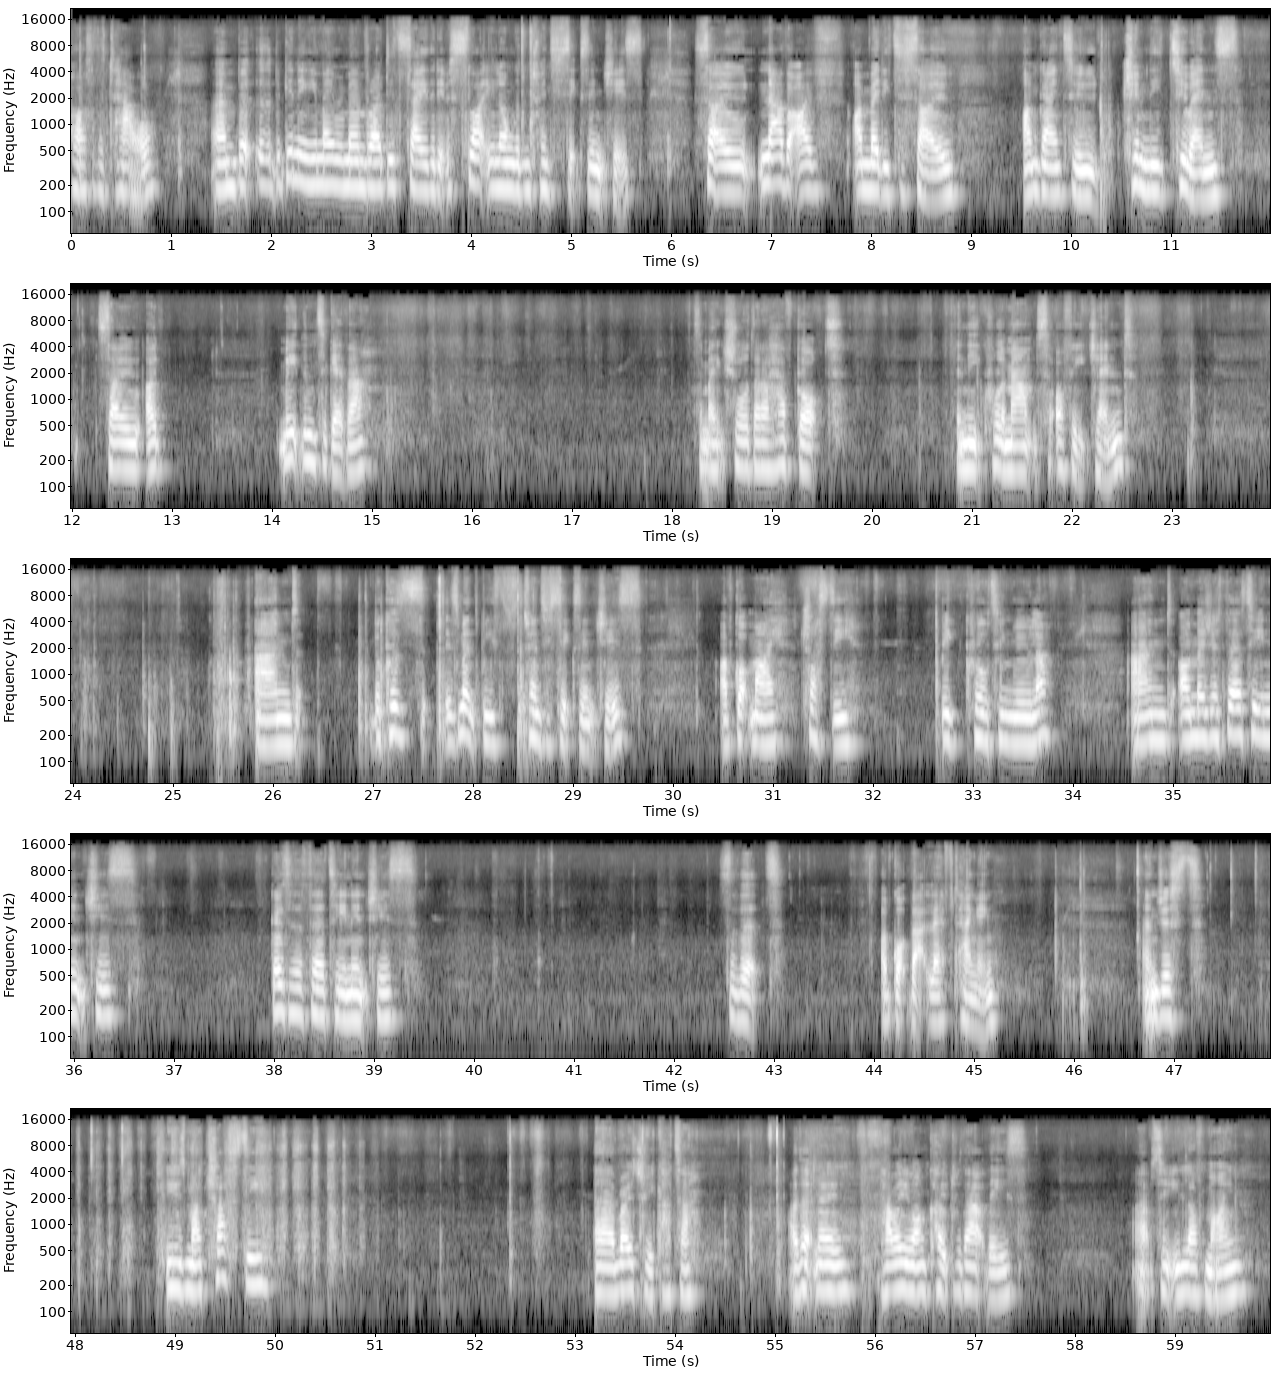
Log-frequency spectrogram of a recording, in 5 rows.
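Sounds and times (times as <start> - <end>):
woman speaking: 0.0 - 13.0, 14.0 - 15.2, 18.2 - 19.8, 20.8 - 22.8, 25.8 - 26.4, 27.0 - 29.8, 30.4 - 32.0, 32.6 - 33.9, 34.6 - 36.8, 38.0 - 39.5, 42.5 - 43.2, 44.0 - 45.4, 46.6 - 47.4, 48.8 - 50.2, 53.2 - 54.4, 55.1 - 57.6, 58.6 - 59.9.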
